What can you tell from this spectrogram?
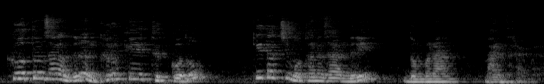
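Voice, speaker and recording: A man speaks at a fairly quick pace with a non-native accent, his pitch high and swinging very widely. Room echo is audible. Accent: non-native Korean, self-described weak Korean. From South America (emigrated from Korea at six). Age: 40s. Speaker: pastor, Bible school lecturer. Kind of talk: sermon. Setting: church service. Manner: hesitant, many fillers.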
